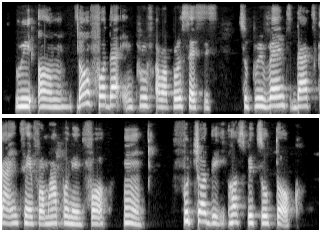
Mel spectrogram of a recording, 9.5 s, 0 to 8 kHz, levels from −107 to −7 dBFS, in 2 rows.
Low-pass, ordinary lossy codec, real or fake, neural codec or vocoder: 7.2 kHz; none; real; none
